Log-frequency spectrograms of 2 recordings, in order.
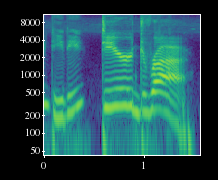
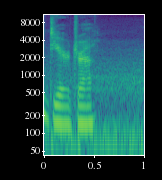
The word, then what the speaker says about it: Deirdre: in it or something hi Dei dear dra I know it's got that tricky second syllable but I figured it out by age two don't give up you'll get there sorry hi dearra hey now someone's getting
